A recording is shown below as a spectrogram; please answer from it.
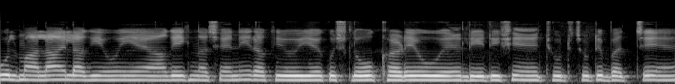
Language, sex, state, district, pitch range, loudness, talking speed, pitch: Hindi, female, Bihar, Saharsa, 200-205 Hz, -14 LUFS, 195 wpm, 200 Hz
